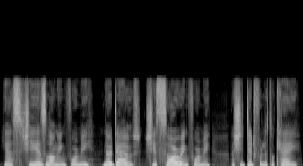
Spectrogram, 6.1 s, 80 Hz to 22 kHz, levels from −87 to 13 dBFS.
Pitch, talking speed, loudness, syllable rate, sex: 260 Hz, 190 wpm, -17 LUFS, 4.3 syllables/s, female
